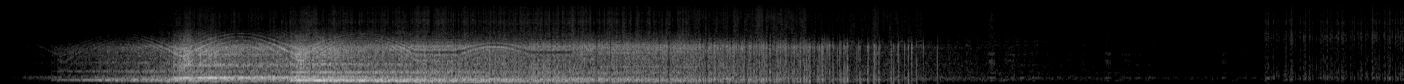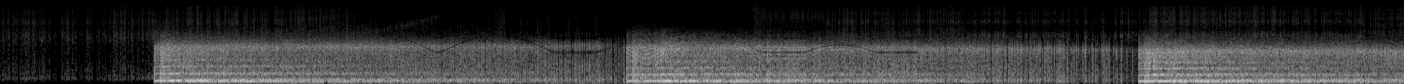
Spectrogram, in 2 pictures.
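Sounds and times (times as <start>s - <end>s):
noise: 0.0s - 28.0s.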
